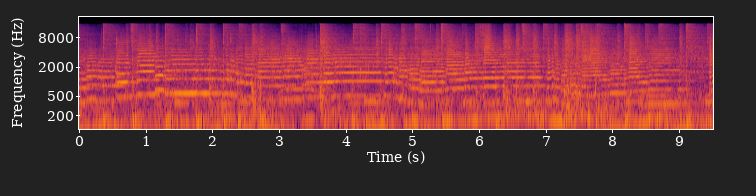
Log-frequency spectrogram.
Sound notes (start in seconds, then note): 3.2 audience members cheering; 5.3 powerful jazz music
